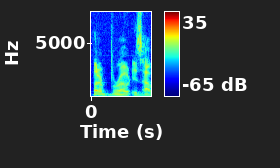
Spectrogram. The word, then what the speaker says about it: Butterbrodt: Butterbrodt is how we pronounce it.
